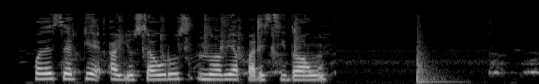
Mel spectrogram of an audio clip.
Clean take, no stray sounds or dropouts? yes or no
no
